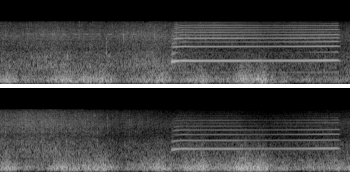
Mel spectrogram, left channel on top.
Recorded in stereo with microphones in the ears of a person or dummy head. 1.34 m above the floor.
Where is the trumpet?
75° left (ahead or behind).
